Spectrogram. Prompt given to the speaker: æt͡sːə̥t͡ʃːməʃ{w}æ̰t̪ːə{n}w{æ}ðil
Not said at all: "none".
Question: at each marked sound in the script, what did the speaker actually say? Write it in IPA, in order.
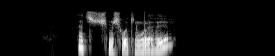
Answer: w, n, æ

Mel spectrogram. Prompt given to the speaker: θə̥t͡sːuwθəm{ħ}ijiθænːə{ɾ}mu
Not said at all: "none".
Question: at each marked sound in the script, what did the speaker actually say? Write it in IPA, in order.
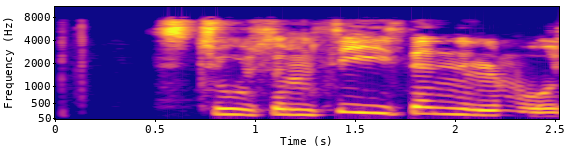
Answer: θ, l

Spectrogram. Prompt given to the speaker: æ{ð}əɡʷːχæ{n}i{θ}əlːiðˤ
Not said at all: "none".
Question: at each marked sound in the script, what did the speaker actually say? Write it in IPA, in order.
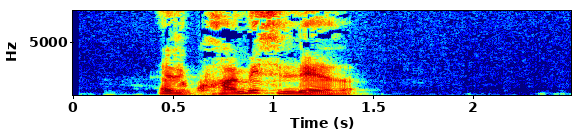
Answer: ð, m, θ

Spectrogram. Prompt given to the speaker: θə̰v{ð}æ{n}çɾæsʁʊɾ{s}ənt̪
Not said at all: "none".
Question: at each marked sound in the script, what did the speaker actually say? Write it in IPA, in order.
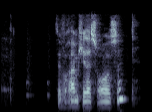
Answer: ʁ, m, s

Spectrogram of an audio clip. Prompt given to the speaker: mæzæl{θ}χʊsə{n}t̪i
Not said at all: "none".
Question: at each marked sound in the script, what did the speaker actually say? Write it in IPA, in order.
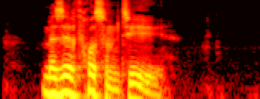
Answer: θ, m

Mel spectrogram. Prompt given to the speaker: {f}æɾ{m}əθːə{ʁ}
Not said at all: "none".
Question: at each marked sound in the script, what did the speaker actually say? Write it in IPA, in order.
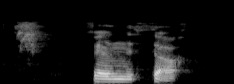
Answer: f, n, ʁ

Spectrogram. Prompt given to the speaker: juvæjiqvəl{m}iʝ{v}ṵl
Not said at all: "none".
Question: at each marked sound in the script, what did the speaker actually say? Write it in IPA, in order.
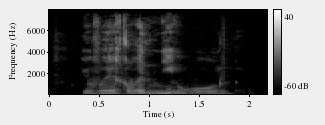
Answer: n, w

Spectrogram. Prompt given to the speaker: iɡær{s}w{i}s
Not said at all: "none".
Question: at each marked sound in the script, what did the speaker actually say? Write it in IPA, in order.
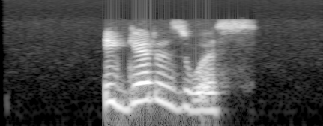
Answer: z, æ

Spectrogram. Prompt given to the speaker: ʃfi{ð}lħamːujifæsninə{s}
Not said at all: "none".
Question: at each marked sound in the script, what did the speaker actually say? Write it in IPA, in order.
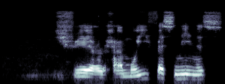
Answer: ʁ, s

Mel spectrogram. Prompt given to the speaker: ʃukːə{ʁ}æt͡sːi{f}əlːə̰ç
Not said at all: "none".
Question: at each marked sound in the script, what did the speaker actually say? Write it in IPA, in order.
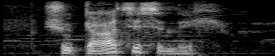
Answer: ʁ, s

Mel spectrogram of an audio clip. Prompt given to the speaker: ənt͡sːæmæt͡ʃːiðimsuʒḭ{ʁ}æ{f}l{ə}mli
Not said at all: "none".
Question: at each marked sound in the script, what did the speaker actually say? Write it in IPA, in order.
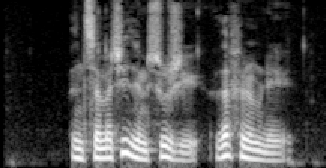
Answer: ð, f, ə

